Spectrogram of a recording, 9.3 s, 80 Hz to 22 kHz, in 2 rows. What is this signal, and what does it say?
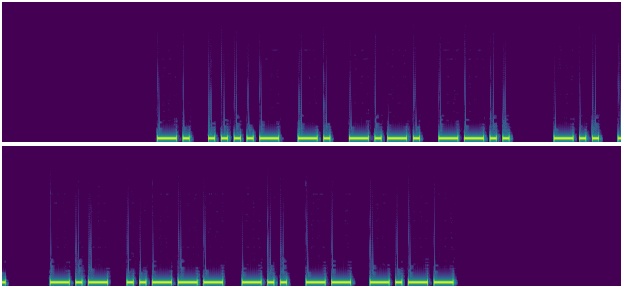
Morse code, heard as a keyed tone, about 25 wpm, 700 Hz. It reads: N4NCZ DE K2DMY
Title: USA Callsign DE Callsign - 5 Characters - 25wpm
